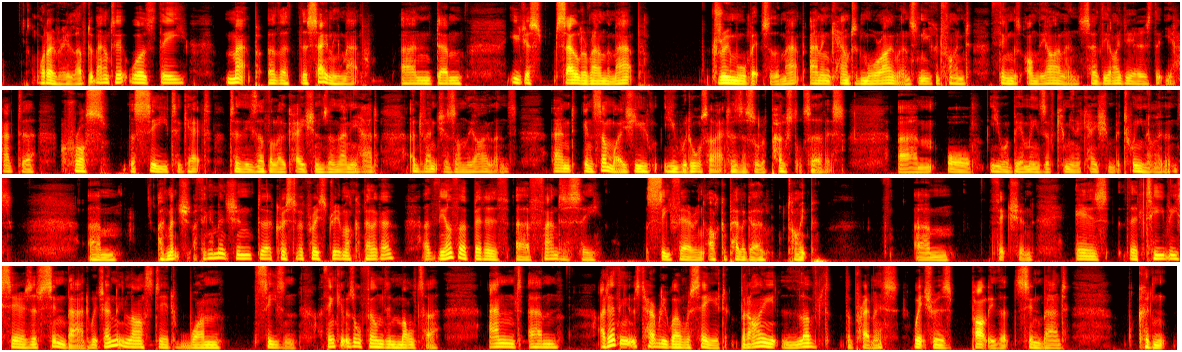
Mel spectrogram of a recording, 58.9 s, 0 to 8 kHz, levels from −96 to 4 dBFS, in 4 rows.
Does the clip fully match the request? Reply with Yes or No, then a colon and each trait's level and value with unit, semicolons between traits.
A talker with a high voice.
No: low, 100 Hz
